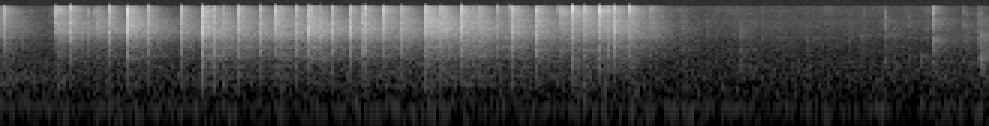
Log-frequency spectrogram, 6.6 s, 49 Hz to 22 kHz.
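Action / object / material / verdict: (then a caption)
tap / plastic and rubber shower squeegee / plastic / none. Long acrylic nails tap and scratch along the blade and head of a hand-sized shower squeegee, held in one hand, with a white plastic blade holder, rubber blade and grey rubber-grip handle. About 28 quick, crisp, bright clicks come in an uneven run for roughly four seconds. The clicks then fall quiet, with only a couple of faint taps near the end.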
